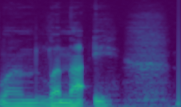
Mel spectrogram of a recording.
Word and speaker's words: Lanai: the island of lanati you got to say it right I usually say Lanai but it's Lanai they have 3 000 people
